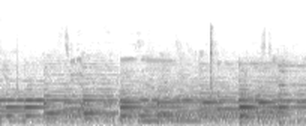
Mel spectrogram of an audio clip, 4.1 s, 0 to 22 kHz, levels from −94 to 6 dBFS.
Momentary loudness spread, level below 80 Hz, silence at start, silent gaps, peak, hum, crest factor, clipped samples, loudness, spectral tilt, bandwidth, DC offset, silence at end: 6 LU; -70 dBFS; 0 s; none; -22 dBFS; none; 18 dB; under 0.1%; -41 LUFS; -7.5 dB/octave; 10.5 kHz; under 0.1%; 0 s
